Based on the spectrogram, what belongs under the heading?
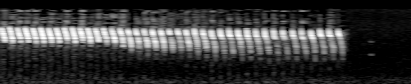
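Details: Canary singing to tutor young canaries: a rapid, evenly pulsed trill of about forty notes that steps down slightly in pitch midway, ending abruptly after two and a half seconds.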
